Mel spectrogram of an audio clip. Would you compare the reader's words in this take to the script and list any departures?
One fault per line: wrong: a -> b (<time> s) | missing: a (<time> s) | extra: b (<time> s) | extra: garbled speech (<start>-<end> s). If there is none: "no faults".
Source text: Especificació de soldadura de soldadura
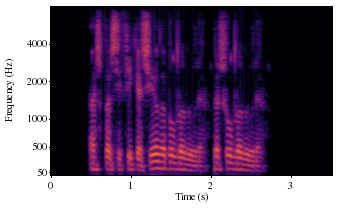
no faults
